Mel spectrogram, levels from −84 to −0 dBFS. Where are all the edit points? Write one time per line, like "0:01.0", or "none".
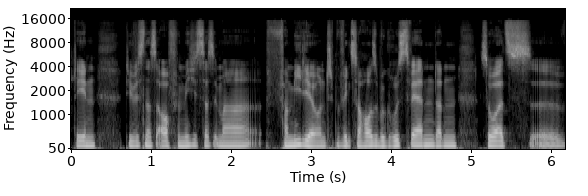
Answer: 0:02.4
0:03.4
